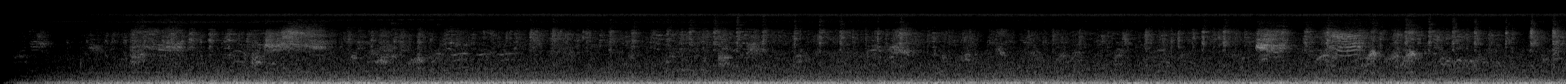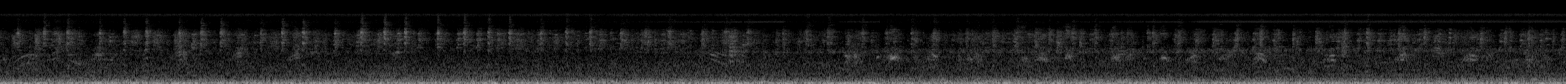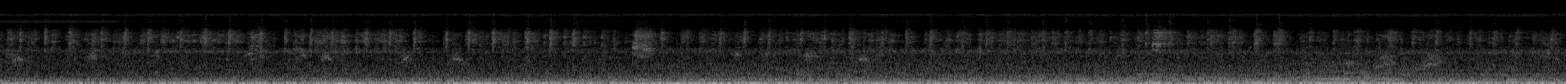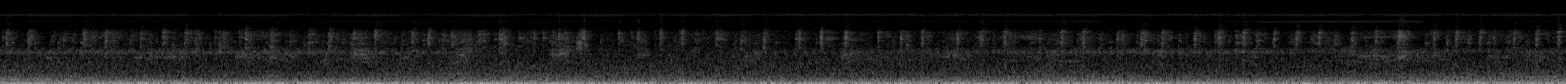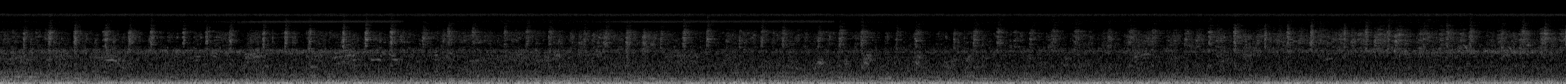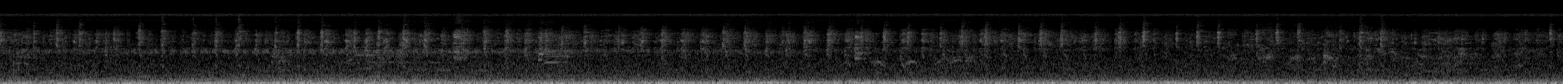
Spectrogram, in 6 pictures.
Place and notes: Daan Forest Park, Taipei city, Taiwan - Bird calls
Bird calls, Frogs chirping, in the park
Da’an District, Taipei City, Taiwan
